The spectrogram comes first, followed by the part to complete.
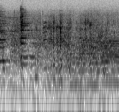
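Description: A dense, noisy stretch with a sharp click about half a second in, then a low brass note from the sitcom's music score comes in about halfway through and holds steady.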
